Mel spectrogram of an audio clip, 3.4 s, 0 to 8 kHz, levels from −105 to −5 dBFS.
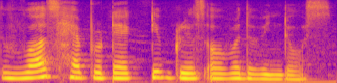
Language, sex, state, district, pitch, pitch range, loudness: English, female, Arunachal Pradesh, Lower Dibang Valley, 195 Hz, 180-205 Hz, -15 LUFS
